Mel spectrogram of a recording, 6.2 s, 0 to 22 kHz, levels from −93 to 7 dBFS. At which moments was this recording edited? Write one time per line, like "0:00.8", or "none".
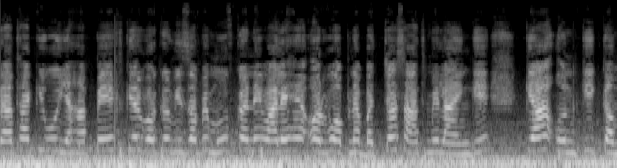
0:01.2

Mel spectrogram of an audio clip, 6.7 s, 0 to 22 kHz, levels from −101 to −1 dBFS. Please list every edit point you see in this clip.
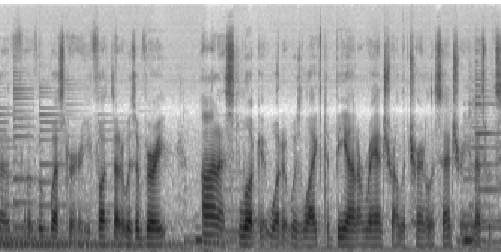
none

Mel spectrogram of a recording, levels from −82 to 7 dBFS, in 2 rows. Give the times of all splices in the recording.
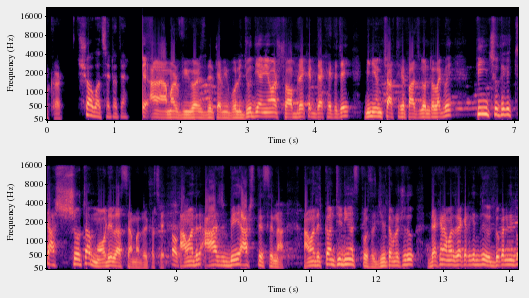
0:01.4

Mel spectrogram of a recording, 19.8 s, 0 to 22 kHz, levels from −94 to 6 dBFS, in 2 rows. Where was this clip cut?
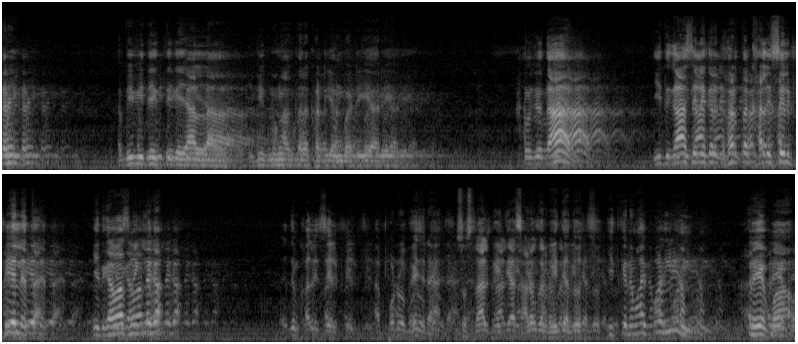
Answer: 0:06.5

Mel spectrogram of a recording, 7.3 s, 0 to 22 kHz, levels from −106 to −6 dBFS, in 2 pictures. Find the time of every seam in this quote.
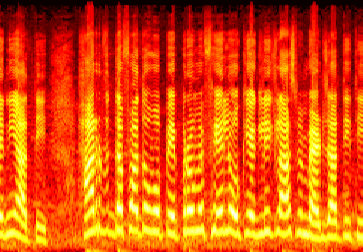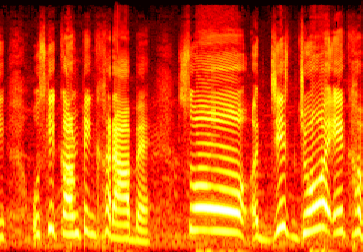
none

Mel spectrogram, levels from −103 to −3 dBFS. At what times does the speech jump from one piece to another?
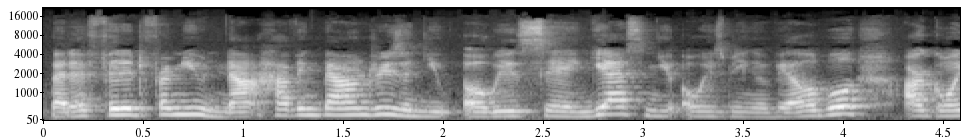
none

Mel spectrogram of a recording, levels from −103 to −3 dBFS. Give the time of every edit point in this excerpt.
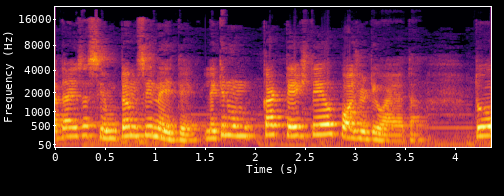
none

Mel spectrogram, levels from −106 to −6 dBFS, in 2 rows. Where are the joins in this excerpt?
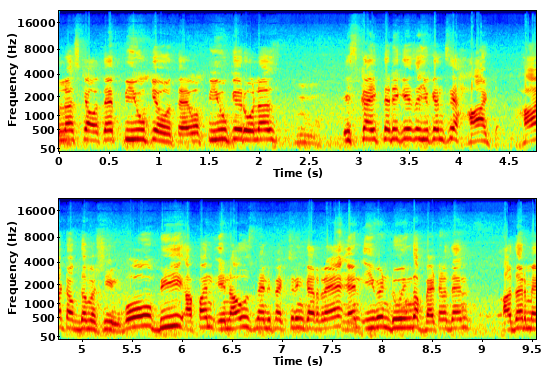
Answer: none

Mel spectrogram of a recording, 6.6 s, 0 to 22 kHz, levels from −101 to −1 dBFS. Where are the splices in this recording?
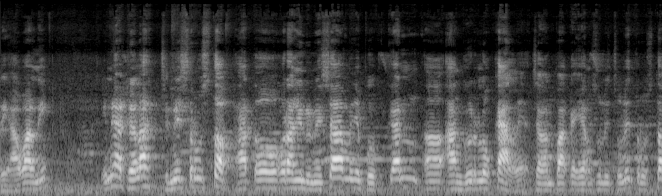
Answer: none

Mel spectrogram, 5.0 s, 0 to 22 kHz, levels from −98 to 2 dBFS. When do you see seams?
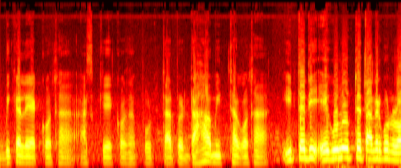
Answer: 0:02.0
0:03.4

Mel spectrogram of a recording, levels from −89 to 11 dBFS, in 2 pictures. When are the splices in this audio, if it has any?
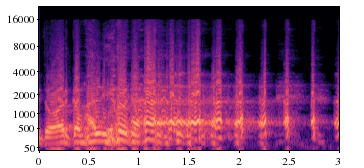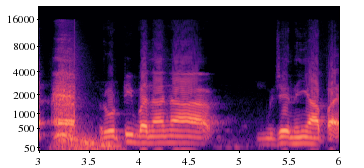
0:03.4

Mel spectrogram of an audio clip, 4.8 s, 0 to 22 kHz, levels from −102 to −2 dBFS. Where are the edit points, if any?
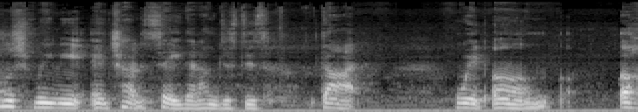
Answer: none

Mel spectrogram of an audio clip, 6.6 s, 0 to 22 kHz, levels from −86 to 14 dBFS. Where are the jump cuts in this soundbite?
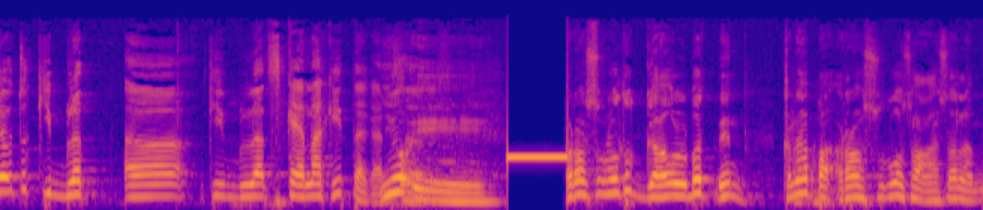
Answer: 0:03.4

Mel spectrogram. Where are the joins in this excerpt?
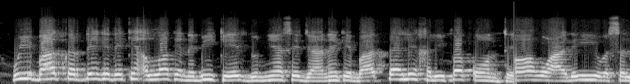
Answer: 0:05.2

